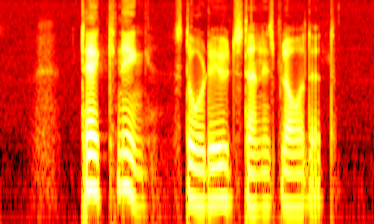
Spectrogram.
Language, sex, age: Swedish, male, 47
